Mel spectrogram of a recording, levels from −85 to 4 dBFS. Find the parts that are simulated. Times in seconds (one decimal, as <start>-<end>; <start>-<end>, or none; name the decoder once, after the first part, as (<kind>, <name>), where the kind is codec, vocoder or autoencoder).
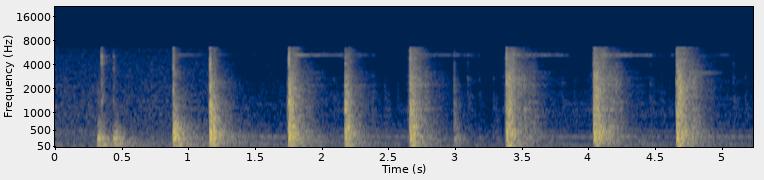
1.9-4.6 (codec, DAC)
